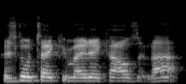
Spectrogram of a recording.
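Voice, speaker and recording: A middle-aged man giving an informal workplace safety training talk in a plainspoken, halting, folksy manner. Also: on the high side, little pitch movement, bright, forceful tone, muffled recording.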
